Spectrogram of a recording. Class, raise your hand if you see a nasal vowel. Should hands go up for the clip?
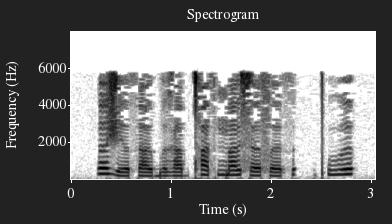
no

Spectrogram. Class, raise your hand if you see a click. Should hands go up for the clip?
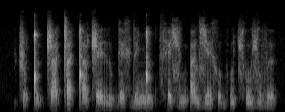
yes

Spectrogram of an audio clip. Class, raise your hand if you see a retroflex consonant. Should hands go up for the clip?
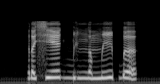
no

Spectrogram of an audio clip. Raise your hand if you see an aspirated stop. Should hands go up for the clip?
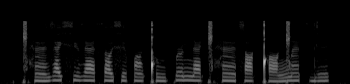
yes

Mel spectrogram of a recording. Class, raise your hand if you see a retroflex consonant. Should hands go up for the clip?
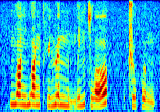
yes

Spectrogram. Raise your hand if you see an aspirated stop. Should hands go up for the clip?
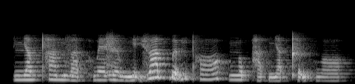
yes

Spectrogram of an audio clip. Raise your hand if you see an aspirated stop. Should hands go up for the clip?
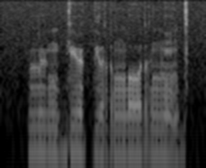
no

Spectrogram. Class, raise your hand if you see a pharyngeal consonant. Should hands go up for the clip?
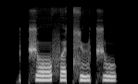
no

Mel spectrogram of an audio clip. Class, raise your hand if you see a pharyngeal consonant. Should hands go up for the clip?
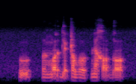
no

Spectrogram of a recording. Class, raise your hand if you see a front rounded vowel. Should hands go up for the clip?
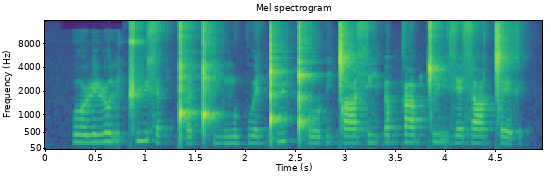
yes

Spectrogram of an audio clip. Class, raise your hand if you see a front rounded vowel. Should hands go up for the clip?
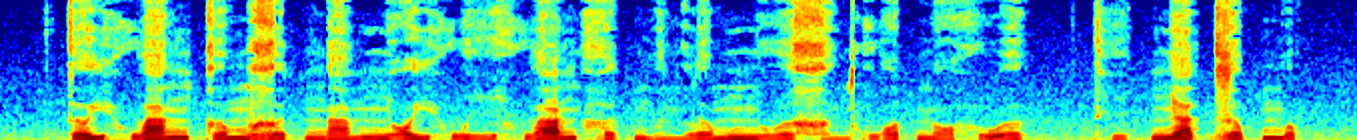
no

